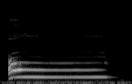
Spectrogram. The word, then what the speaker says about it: ong: And pay attention how I am pronouncing this sound, because it's not just ong, ong, ong. You see, it's ong. You want to round your lips, ong, ong, as if you are pronouncing an O sound, but you are pronouncing an O sound, right? Ong, ong, ong. And of course, the sound is nasal.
